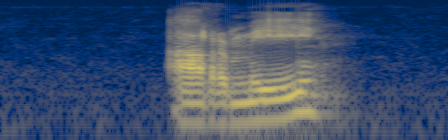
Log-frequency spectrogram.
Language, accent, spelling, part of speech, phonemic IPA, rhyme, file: German, Austria, Armee, noun, /arˈmeː/, -eː, De-at-Armee.ogg
- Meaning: army (large tactical contingent consisting of several divisions)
